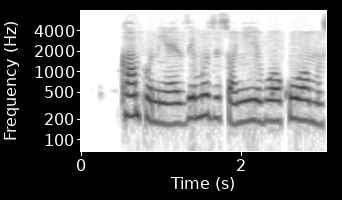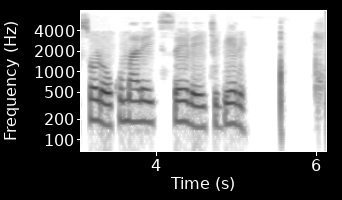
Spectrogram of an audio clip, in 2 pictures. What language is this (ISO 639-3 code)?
lug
